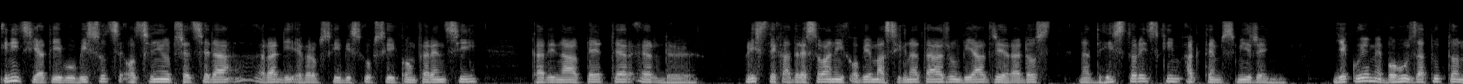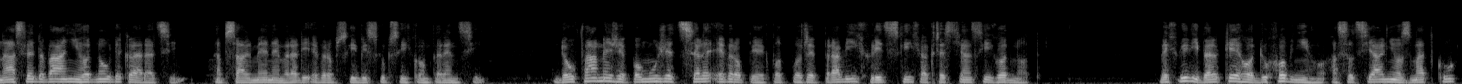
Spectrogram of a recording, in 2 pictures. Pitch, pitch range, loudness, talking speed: 110 Hz, 100-120 Hz, -26 LUFS, 110 wpm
